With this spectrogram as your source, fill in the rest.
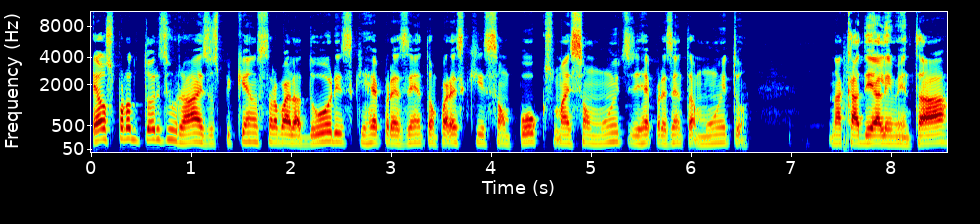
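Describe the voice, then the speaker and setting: The recording is dry and close with no echo and a quiet background, as a man speaks at a moderate pace in a fairly high pitch. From Brazilian Northeast. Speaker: podcaster. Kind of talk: personal monologue. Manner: halting, many fillers.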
